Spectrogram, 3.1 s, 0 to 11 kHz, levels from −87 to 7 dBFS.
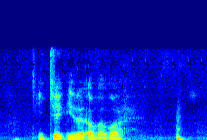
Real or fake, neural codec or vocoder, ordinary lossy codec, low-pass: fake; codec, 16 kHz, 1.1 kbps, Voila-Tokenizer; AAC, 64 kbps; 7.2 kHz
